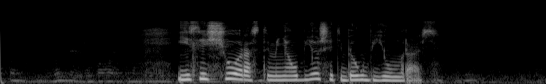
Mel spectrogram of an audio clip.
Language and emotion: Russian, angry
